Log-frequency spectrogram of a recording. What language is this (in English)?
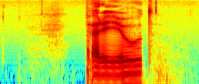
Swedish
